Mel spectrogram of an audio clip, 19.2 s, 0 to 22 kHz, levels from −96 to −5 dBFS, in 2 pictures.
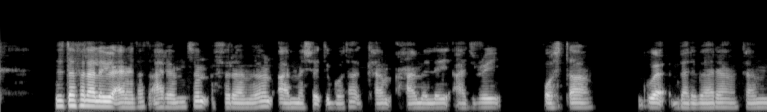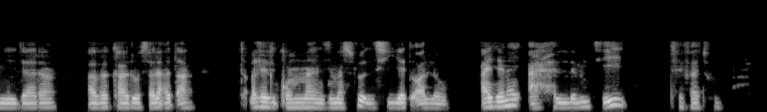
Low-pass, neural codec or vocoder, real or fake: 5.4 kHz; none; real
